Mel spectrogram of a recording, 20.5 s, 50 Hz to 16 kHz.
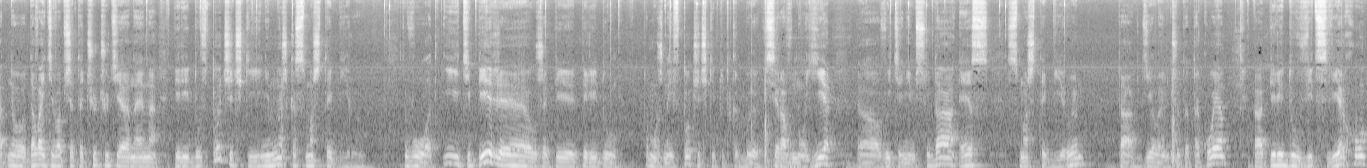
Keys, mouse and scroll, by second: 0.8 z, 2.2 ctrl+Tab, 3.6 a, 4.9 s, 7.2 ctrl+Tab, 9.3 ctrl+Tab, 10.4-11.7 right drag, 12.2 e, 14.2 s, 18.7 KP_7.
